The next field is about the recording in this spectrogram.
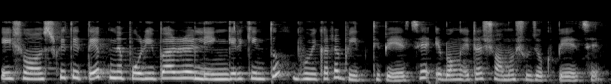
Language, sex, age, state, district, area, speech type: Bengali, female, 18-30, West Bengal, North 24 Parganas, urban, spontaneous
